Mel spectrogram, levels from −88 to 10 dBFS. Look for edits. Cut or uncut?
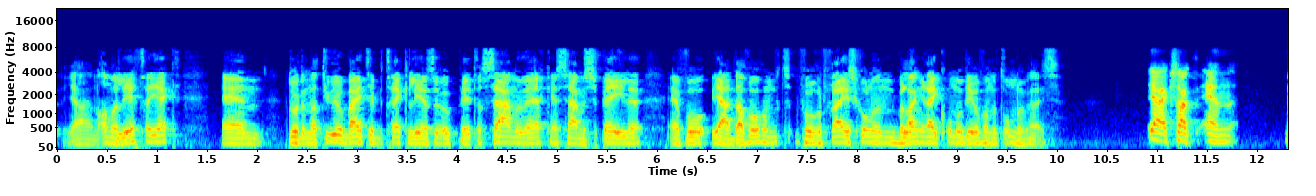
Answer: uncut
